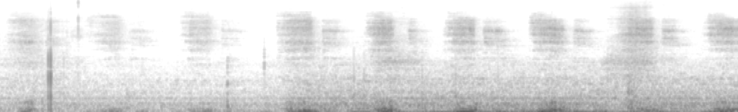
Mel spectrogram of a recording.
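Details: A sleeping female puppy snores like an old man: soft, regular snuffling snores, each breath with a rough nasal rasp. Ordinary snoring.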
